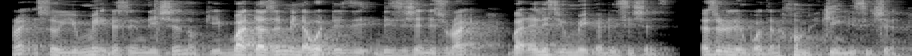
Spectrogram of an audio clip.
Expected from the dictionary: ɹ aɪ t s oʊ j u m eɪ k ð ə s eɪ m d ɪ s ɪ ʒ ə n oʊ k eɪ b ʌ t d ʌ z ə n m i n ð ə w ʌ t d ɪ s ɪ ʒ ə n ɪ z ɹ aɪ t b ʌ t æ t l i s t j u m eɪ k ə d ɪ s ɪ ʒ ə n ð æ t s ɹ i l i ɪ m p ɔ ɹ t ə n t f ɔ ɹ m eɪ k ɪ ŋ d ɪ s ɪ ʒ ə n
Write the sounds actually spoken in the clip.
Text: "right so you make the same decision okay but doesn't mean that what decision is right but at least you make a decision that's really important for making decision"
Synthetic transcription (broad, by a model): ɹ aɪ t s oʊ j u m eɪ k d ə s eɪ m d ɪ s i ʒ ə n oʊ k eɪ b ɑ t d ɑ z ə n m i n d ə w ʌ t d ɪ s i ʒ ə n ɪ s ɹ aɪ t b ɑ t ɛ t l i s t j u m eɪ k ə d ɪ s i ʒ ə n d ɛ t s ɹ i l i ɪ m p ɔ t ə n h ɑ w m eɪ k ɪ ŋ d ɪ s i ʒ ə n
